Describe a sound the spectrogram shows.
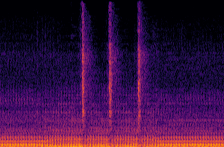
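Air hisses briefly through a valve.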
